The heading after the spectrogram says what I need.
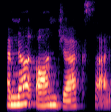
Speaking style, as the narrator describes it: said calmly

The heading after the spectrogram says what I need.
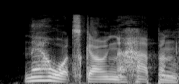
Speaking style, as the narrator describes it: cried Moonface

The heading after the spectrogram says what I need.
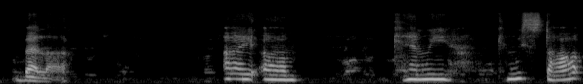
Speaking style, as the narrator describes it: She asked between gasps

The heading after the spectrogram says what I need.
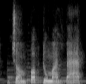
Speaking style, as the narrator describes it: said the fox

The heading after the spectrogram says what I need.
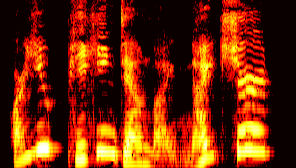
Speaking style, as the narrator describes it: Ilse shrieked

